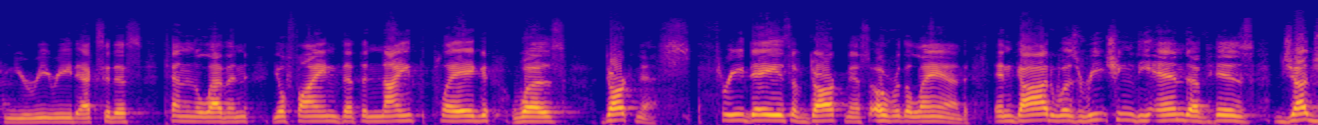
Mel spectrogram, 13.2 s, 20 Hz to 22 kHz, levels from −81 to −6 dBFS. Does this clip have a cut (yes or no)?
no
